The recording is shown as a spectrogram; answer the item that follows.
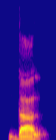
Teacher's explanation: this is the tip of the tongue should touch backside of the front teeth, top teeth, where there is a this flesh started here.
